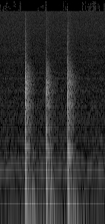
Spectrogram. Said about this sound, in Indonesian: Mengetahui kejadian itu, Umar pun mendatangi pondok dan mengetuk pintunya.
